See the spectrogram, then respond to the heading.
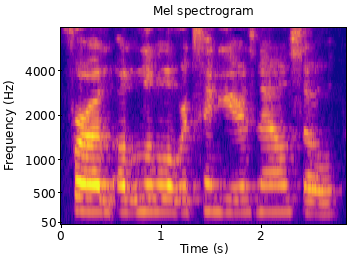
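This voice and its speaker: A woman's voice: medium pitch, monotone, unhurried, a little mellow, low-quality recording. A woman from Brooklyn with a mixed New York and West Indian accent, casually chatting with viewers on her live stream and calling them pet names.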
